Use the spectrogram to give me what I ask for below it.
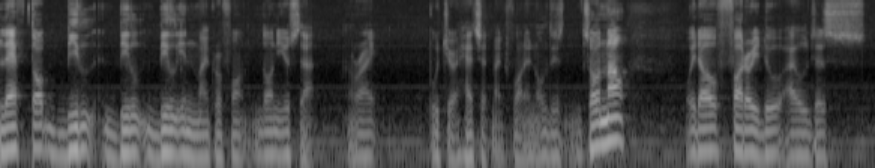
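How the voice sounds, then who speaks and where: Guiding his audience through a piece of software one step at a time, this YouTube-style tech tutor has a very deep, fry-laden voice. He's casual and halting, frequently doubling back on words, and a low hum of noise sits behind his home desktop condenser recording.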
